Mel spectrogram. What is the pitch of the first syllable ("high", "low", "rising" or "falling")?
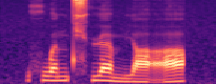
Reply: high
